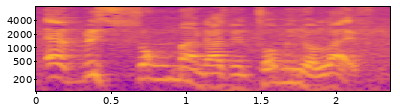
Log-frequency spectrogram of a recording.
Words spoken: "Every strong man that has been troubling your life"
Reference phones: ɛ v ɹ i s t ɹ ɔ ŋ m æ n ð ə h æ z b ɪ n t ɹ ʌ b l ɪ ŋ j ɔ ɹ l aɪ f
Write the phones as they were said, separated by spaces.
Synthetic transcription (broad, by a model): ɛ v ɹ i s t ɹ ɔ ŋ m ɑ n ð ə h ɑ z b ɪ n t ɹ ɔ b ɪ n j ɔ l aɪ f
